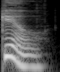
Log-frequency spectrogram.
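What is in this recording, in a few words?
"gill", British English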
